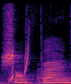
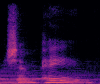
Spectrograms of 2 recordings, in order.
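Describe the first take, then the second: First: It is pronounced with French sounds. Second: It is pronounced with English sounds.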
